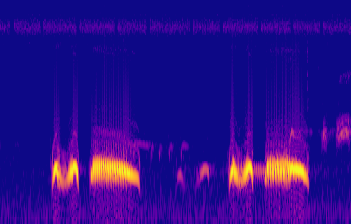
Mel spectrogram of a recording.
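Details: Spotted dove, said to be a stubborn wild bird, repeats its coo: a clipped two-note opening, then a sustained falling coo, and a few soft low notes between the phrases. A constant thin high-pitched hum runs underneath.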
